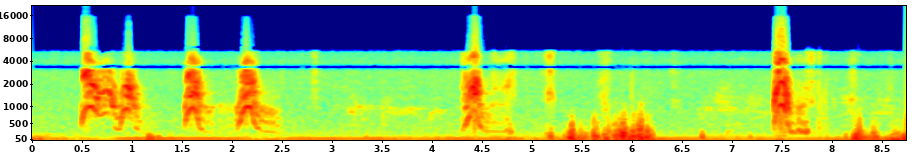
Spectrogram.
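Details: Pomeranian Spitz puppies yapping: sharp high barks in quick pairs near the start, then isolated yips around four and seven seconds, with low rustling and scuffling noises between them.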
